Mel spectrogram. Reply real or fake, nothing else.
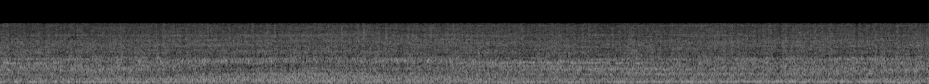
fake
